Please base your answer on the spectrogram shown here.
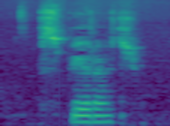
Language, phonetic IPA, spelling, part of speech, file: Polish, [ˈfspʲjɛrat͡ɕ], wspierać, verb, LL-Q809 (pol)-wspierać.wav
